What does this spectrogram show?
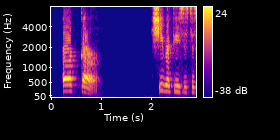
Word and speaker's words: Urker: Just like she refuses to say Ken Urker, it's Yerker. Even though Ken's dad is online saying his name, saying it is pronounced Urker, she refuses to say it.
